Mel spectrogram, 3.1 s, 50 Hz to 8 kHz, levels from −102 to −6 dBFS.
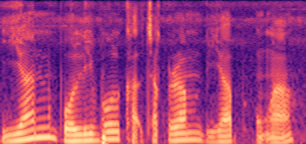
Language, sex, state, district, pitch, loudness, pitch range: Garo, male, Meghalaya, West Garo Hills, 130 Hz, -17 LUFS, 120-150 Hz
